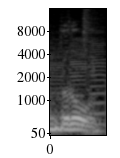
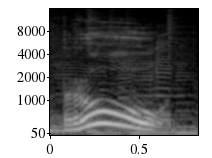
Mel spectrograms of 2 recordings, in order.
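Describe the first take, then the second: First: The vowel u is short. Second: The vowel u is long.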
